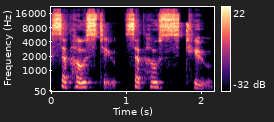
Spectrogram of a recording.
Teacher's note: when I pronounce supposed to, the D sound and the T sound become kind of like one sound. So when I speak supposed to, it doesn't sound like there's a D.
